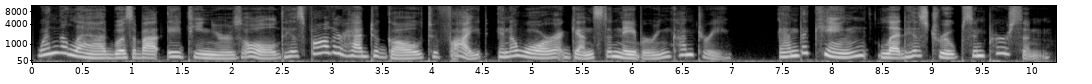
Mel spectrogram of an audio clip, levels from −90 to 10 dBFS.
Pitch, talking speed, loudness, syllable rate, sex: 225 Hz, 175 wpm, -18 LUFS, 4.1 syllables/s, female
